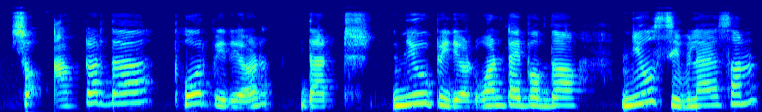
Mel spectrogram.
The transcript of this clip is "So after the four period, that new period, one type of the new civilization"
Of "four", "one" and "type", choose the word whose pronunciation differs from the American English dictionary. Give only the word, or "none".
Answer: four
